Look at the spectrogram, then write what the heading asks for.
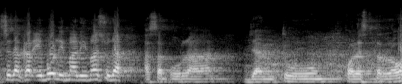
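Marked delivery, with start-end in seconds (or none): none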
